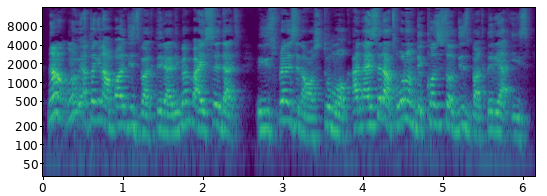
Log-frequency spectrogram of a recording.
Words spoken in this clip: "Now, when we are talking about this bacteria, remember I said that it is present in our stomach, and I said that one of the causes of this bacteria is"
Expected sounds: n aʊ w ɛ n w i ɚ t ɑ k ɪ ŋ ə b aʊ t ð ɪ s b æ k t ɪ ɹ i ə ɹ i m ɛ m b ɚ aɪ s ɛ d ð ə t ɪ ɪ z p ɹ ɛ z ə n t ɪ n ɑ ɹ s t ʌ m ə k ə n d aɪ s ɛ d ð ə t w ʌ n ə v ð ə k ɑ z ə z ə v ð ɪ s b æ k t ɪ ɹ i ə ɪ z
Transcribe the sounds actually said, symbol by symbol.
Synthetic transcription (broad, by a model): n aʊ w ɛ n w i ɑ t ɑ k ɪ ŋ ə b aʊ t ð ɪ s b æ k t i ɹ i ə ɹ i m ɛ m b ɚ aɪ s ɛ d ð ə t ɪ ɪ s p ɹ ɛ s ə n ɪ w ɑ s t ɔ m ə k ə n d aɪ s ɛ d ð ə t w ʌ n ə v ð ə k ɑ s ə s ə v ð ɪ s b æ k t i ɹ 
